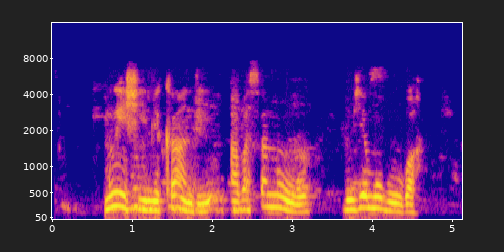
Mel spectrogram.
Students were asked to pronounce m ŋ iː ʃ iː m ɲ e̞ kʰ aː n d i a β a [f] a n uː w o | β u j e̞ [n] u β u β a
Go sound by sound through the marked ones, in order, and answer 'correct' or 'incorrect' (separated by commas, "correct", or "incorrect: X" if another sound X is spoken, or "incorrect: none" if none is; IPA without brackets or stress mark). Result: incorrect: s, incorrect: m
